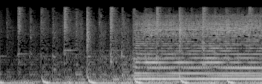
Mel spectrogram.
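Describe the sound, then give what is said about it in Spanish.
A loud, steady truck air horn blasts continuously from aboard one of more than a hundred trucks in a convoy from Oviedo, driving on the Y motorway toward Avilés, over rumbling traffic noise, with rhythmic thuds of wheels passing road joints underneath. No one speaks. “Ya oís las bocinas, estamos circulando por la autopista Y, más de un centenar salían de Oviedo.”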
